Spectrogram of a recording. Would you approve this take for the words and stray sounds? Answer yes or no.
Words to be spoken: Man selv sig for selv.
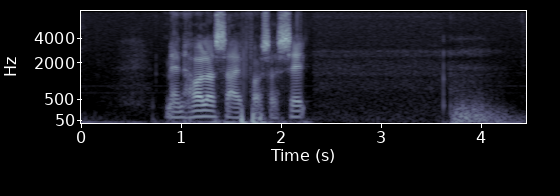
no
